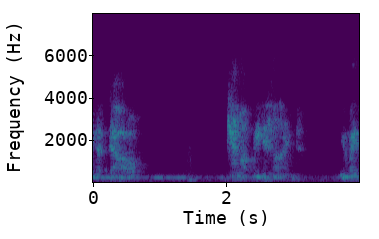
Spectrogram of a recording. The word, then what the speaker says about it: Dao: it's called Daoism this character in Chinese is pronounced da Tao you would think it was pronounced t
